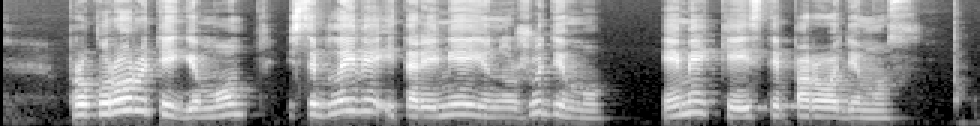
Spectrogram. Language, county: Lithuanian, Šiauliai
